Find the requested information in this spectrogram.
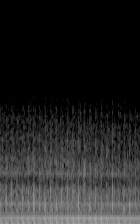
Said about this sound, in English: Choppers aren't cheap to fly.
